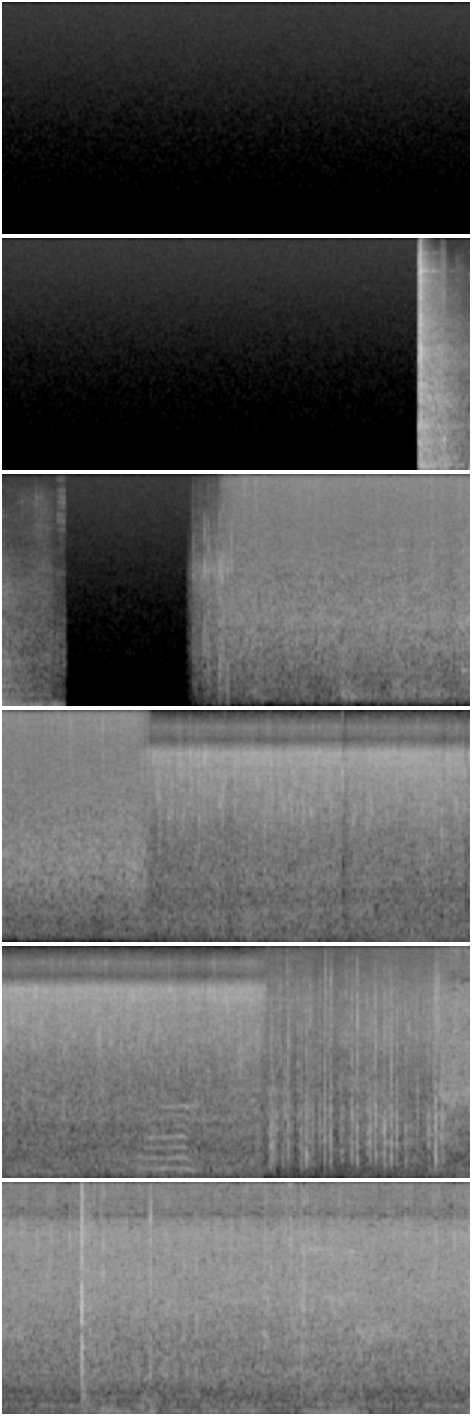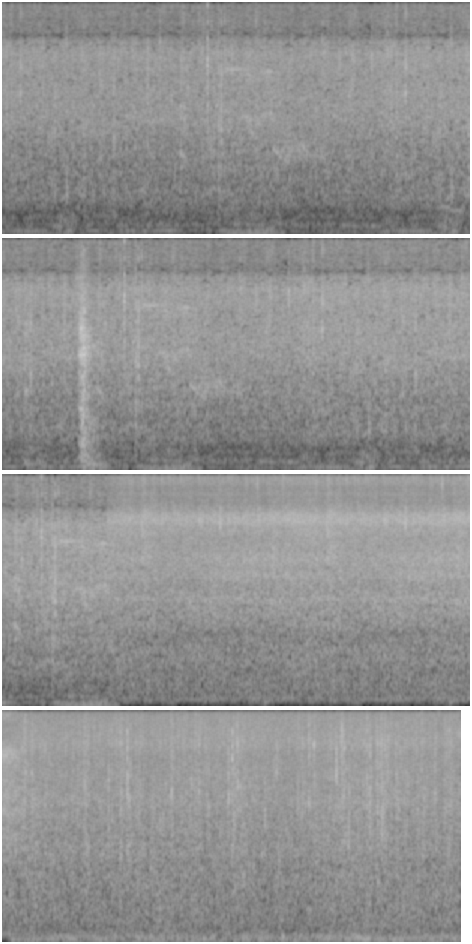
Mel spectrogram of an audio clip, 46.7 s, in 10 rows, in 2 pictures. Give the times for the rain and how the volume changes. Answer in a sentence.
The rain can be heard from 11.2 to 46.6 s, getting louder.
